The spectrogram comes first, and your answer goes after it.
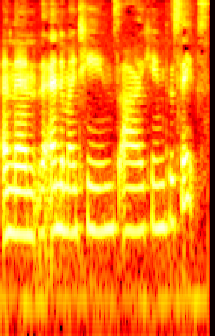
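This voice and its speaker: A woman's voice: medium pitch, little pitch movement, normal speed, mellow. A young woman from Kenya, telling her personal story in a reflective, conversational way with many filler words. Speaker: storyteller guest.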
